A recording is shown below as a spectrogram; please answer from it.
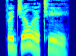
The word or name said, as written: vagility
